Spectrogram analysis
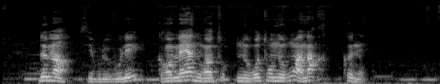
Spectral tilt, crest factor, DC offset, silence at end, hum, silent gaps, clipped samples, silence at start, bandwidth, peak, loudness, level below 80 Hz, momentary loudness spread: -7 dB/octave; 18 dB; under 0.1%; 0.05 s; none; none; under 0.1%; 0.25 s; 17 kHz; -2 dBFS; -21 LUFS; -48 dBFS; 14 LU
